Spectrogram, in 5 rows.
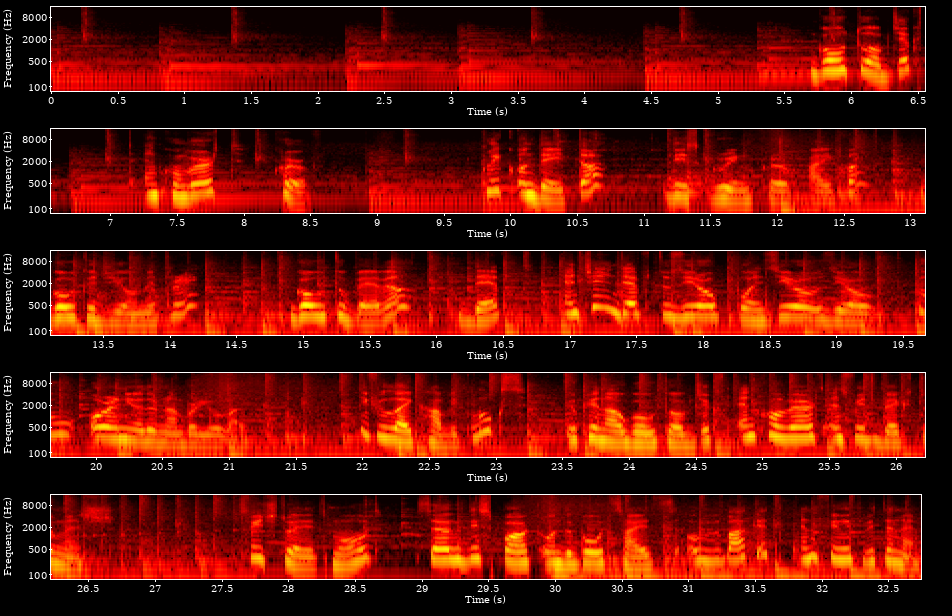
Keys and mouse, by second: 0.2 click, 2.3 Tab, 4.0 click, 7.7-10.1 drag, 11.6 click, 18.7-23.7 drag, 24.8-26.5 drag, 27.7 Tab, 31.2 ctrl+alt+shift+z, 31.4 alt+shift+click.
